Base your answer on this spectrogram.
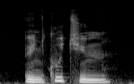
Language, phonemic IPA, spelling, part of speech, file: French, /ku.tym/, coutume, noun, Fr-coutume.ogg
- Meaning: custom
